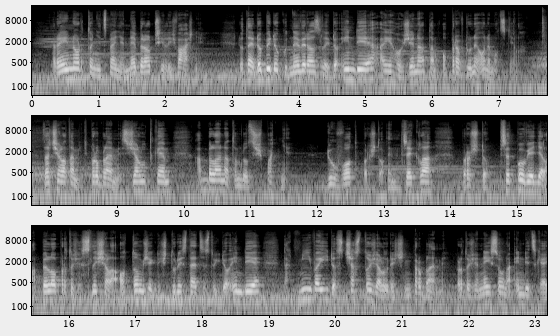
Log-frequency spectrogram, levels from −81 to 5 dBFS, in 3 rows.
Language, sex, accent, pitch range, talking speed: Czech, male, native, 100-140 Hz, 155 wpm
